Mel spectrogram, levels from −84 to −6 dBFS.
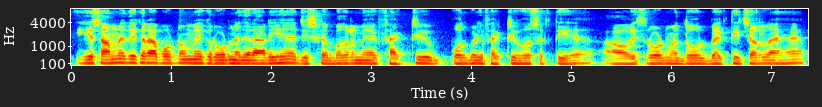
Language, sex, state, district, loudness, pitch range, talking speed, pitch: Hindi, male, Bihar, Supaul, -18 LUFS, 115-130 Hz, 260 wpm, 120 Hz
